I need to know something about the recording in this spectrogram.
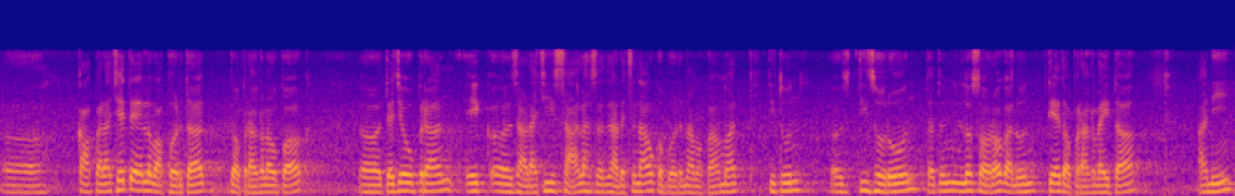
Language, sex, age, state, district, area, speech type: Goan Konkani, male, 18-30, Goa, Bardez, rural, spontaneous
